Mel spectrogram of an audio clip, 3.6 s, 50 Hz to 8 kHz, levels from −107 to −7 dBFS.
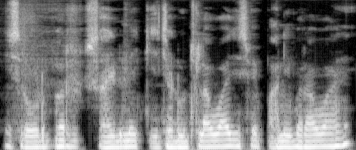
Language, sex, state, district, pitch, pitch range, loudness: Hindi, male, Uttar Pradesh, Saharanpur, 120 Hz, 115-125 Hz, -13 LUFS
